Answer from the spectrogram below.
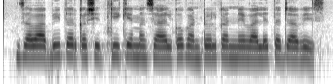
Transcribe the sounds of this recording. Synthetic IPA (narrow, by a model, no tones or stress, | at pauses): zɐʋaːbiːt̪ɔːɾkɐʃid̪kikemɐsaːɪlkokɐ̃ɳʈɾoːlkɐɾneʋaːlet̪ɐd͡ʒaːʋɪz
